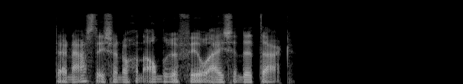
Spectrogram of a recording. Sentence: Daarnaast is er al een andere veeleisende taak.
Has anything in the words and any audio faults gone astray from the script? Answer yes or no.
yes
